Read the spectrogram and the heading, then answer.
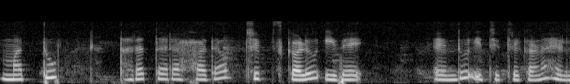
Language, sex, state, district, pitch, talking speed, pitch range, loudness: Kannada, female, Karnataka, Mysore, 235 Hz, 115 wpm, 215-260 Hz, -18 LUFS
